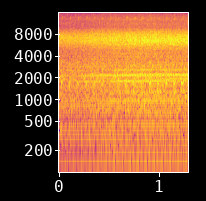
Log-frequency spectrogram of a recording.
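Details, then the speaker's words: Early-2000s Subaru Forester, 250k km, cold start with Mobil 1 5W-30, fresh head gaskets, timing belt, tensioner, water pump, valves in spec: hollow light knock over busy top end at idle; classic piston slap, harmless but annoying; injectors add some clicking. "this is fairly classic piston slap you can hear right here again it's not a problem to the engine it's just annoying for the driver"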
